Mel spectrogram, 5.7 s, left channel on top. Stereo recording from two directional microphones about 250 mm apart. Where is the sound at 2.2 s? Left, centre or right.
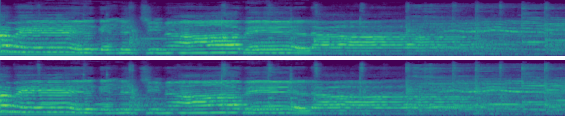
Centre.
